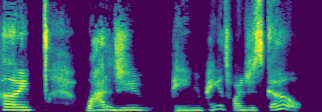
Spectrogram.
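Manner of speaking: put-on Houston-style southern accent. Retelling what Miss George said to the speaker in the classroom: imitating Miss George's southern voice. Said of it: "so I get the southern voice".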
